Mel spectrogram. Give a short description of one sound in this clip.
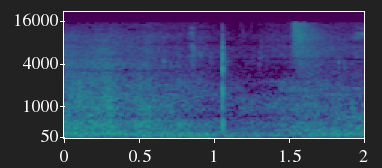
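Dry leaves rustle as a monkey moves through the undergrowth.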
